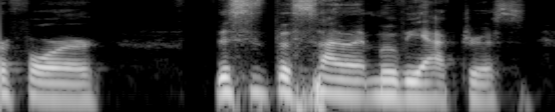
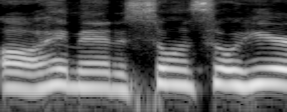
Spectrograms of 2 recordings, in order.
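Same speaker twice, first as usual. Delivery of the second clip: imitated stoned voice, higher; 6 semitones higher than usual. Retelling a visitor at the door asking for someone: imitating Willis high. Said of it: "he was high A F".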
